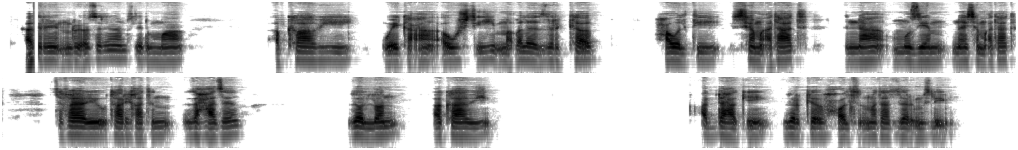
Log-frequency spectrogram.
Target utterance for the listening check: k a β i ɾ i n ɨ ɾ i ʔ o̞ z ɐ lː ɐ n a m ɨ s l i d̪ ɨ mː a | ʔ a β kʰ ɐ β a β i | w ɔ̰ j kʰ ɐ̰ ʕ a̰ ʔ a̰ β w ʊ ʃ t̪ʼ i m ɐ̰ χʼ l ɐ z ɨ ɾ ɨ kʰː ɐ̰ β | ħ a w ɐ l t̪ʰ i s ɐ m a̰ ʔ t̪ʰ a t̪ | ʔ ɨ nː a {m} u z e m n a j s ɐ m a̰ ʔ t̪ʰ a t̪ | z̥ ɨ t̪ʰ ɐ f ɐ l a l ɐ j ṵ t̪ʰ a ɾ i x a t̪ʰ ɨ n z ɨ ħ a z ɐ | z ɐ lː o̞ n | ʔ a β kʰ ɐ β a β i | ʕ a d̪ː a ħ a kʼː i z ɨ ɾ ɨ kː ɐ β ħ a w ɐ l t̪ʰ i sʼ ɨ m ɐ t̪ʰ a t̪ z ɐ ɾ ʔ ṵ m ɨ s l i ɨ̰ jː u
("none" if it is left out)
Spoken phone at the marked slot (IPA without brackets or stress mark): m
